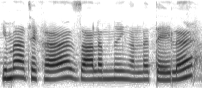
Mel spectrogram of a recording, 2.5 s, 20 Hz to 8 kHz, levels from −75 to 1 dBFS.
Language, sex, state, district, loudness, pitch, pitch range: Wancho, female, Arunachal Pradesh, Longding, -15 LUFS, 235 Hz, 225-255 Hz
